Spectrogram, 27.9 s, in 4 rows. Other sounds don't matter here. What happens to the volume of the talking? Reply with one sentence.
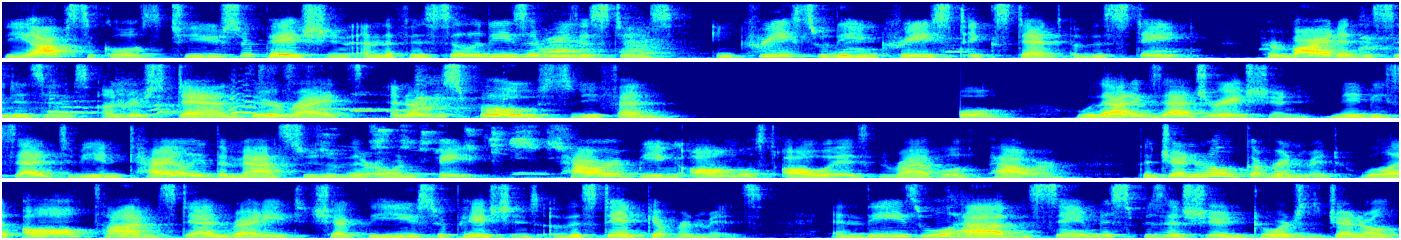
The volume of the talking stays about the same.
